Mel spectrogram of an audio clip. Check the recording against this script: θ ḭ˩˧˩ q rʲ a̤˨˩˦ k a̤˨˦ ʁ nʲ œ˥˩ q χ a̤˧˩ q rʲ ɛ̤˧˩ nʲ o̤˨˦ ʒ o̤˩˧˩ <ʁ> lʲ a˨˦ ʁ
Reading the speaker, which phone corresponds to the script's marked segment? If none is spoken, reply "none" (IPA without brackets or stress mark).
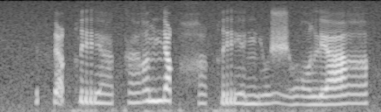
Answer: ʁ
